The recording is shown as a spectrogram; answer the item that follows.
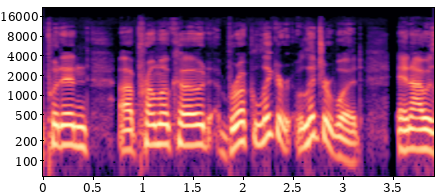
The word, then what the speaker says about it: Ligertwood: And she was like, "And then just go and pre-order my album and put in promo code Brooke Ligerwood."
